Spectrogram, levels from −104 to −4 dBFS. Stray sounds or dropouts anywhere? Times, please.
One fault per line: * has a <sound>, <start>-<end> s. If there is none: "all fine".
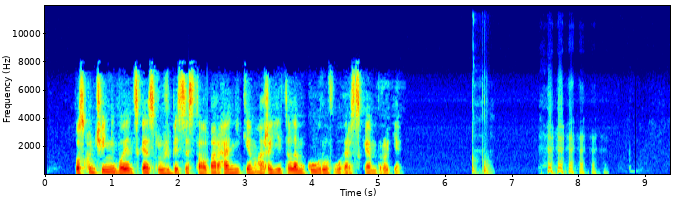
* has a laugh, 6.4-6.7 s
* has a laugh, 7.4-8.5 s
